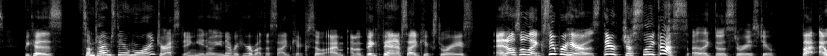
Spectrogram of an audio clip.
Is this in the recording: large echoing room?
no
